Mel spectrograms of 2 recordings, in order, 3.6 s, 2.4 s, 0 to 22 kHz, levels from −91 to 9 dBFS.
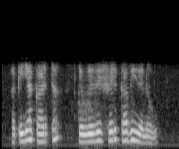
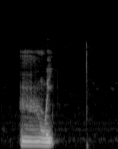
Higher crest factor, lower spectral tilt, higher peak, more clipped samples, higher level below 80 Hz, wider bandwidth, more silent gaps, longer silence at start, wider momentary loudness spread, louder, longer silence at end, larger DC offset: about the same, 14 dB vs 18 dB; first, -10.5 dB/octave vs -9 dB/octave; first, -2 dBFS vs -14 dBFS; neither; first, -64 dBFS vs -70 dBFS; second, 3.9 kHz vs 6.4 kHz; neither; second, 0.25 s vs 0.4 s; first, 13 LU vs 9 LU; first, -15 LUFS vs -30 LUFS; second, 0.45 s vs 1.3 s; neither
